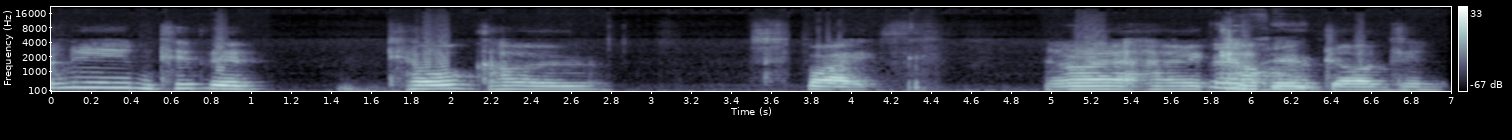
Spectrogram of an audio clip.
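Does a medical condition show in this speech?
Yes: cerebral palsy.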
